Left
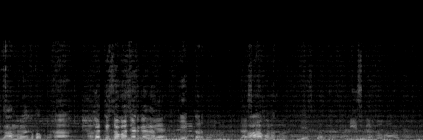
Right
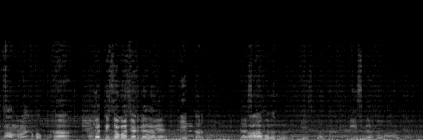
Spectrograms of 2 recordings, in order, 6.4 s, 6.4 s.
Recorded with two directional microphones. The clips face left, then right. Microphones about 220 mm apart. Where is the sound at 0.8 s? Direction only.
55° right (ahead or behind).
